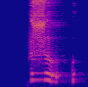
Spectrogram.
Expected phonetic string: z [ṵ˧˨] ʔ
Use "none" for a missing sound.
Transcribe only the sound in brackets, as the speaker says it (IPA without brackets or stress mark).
ṵ˧˨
